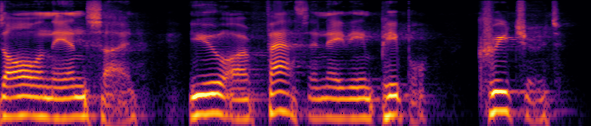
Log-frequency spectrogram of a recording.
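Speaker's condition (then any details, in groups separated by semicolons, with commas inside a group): ALS; swallowing difficulty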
